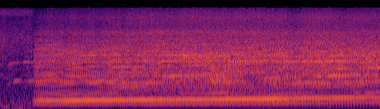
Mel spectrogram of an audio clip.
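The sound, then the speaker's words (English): Loud, sustained engine roar from Juan Manuel Fangio's Mercedes race car driving past crash wreckage on the track. The roar bursts in after a brief quieter start and holds steady, its pitch slowly climbing. “On the track, Juan Miguel Fangio's Mercedes navigates past the wreckage.”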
